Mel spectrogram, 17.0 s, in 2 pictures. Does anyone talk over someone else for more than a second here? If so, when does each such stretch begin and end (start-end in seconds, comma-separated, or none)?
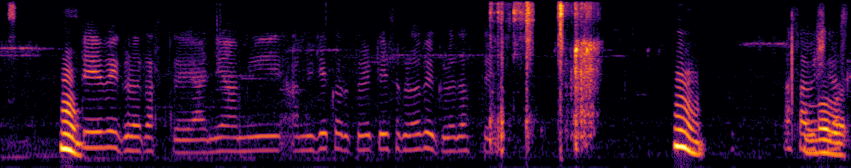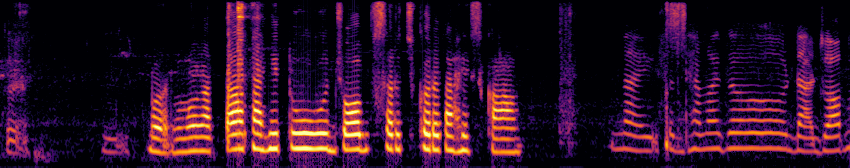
none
